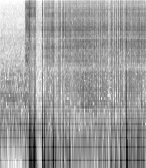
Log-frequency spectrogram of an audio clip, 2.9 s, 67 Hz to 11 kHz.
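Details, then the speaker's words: YESWELDER MIG-205DS MIG welding 1/8" plate with .030 wire and argon/CO2 at 78 amps, inductance +5: after the strike the arc settles into a steady, even crackling hiss without harsh pops. Smooth, clean arc with a wider bead. "Wow. All right, so I wanted to stop that halfway because I like this a lot. It sounds very clean."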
